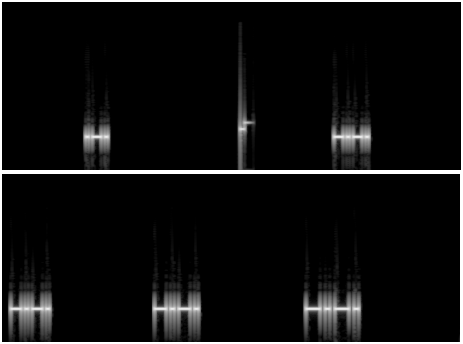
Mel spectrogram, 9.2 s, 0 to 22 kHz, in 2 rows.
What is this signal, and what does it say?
Morse code, heard as a keyed tone, about 33 wpm, spaced as for 8 wpm, 700 Hz. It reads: R CCCC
